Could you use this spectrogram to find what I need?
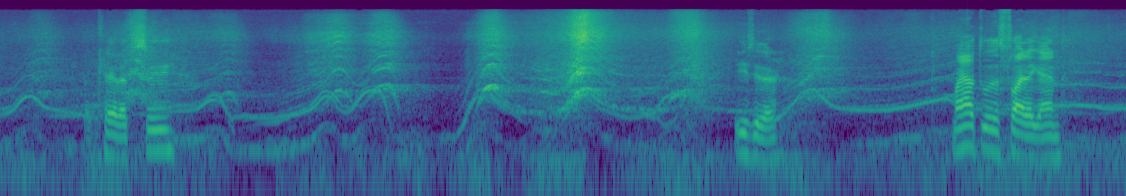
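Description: A small drone's motors whine steadily, rising and falling sharply in pitch as it darts about.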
